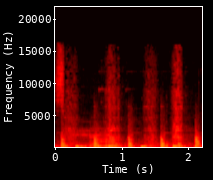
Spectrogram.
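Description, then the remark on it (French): Cows mooing in a dense, overlapping chorus, with repeated low lowing calls about every half second, fairly loud, no talking; cows brought in by settlers at Stadaconé. “on rase la forêt, on installe des vaches un peu partout, des paysans qui cultivent la terre”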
